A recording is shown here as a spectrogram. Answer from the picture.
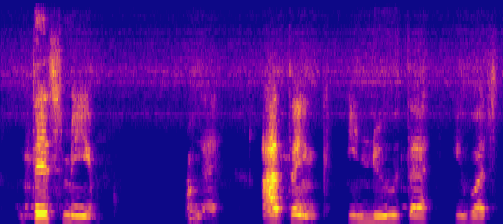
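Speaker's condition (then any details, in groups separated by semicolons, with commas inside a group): Mild cerebral palsy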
